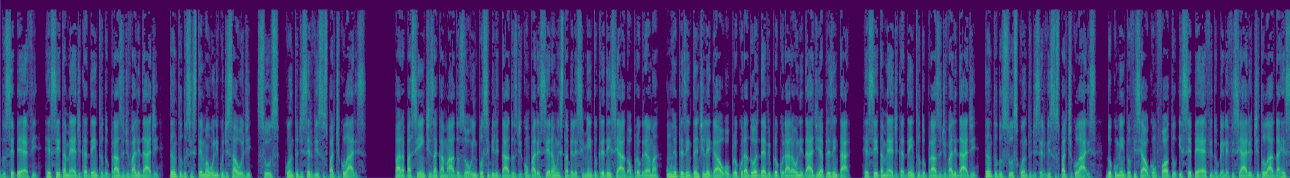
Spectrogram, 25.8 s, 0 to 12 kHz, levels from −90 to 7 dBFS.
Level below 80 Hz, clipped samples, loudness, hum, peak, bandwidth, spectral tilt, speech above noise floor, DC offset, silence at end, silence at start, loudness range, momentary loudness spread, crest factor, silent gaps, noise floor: -42 dBFS; under 0.1%; -21 LUFS; none; 0 dBFS; 12 kHz; -6 dB/octave; over 70 dB; under 0.1%; 0 s; 0 s; 2 LU; 5 LU; 20 dB; none; under -90 dBFS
